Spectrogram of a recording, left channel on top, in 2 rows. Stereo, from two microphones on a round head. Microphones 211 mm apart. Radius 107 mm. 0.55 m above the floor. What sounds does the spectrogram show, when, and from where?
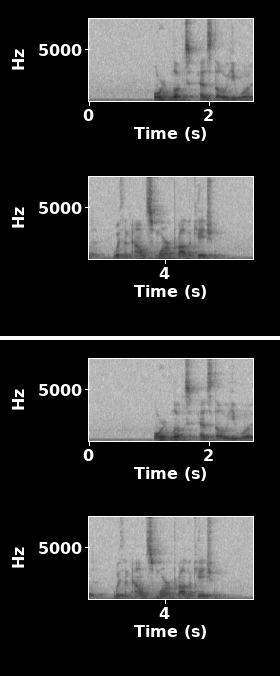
1.1 s a man speaking: 20° left (ahead or behind), 1.2 m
